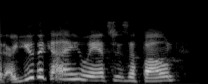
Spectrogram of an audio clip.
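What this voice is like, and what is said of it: Boston accent. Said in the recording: “my Boston accent sometimes comes out when I have been telling stories about drinking”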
